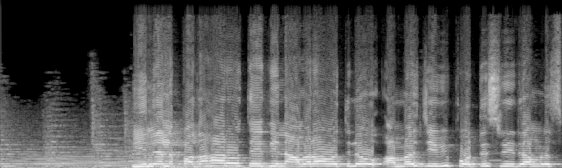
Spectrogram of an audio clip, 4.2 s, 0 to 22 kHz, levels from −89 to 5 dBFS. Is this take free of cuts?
yes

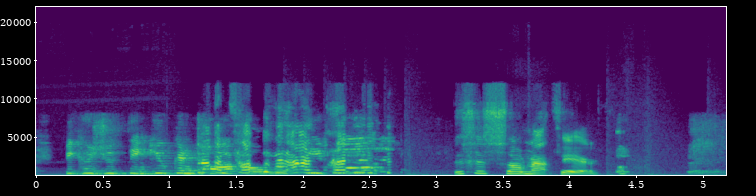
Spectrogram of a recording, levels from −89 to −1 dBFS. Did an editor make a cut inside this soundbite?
yes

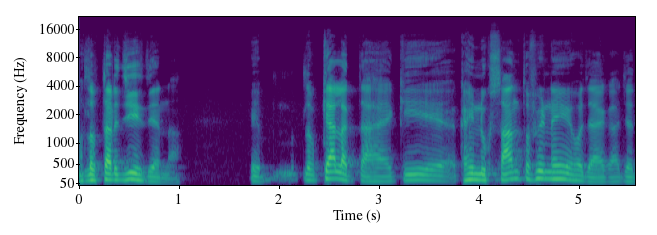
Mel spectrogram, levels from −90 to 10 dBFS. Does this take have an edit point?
no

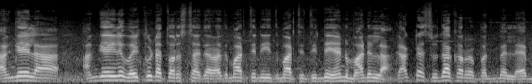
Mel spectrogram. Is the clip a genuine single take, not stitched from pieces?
no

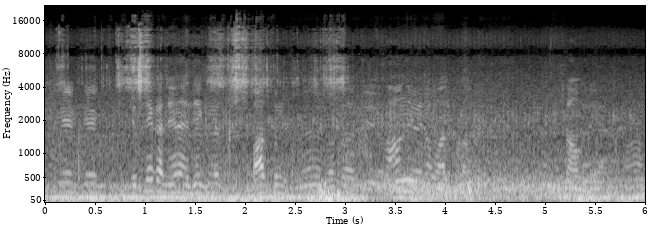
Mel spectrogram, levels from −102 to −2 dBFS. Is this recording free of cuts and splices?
yes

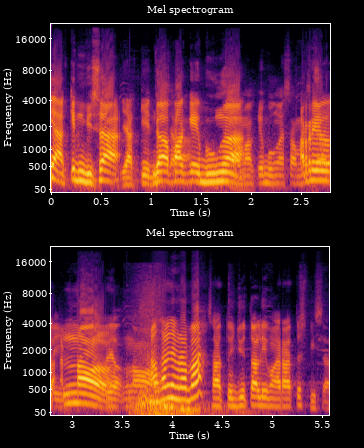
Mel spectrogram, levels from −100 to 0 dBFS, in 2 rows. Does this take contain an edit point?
yes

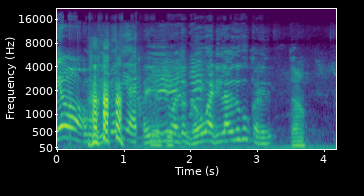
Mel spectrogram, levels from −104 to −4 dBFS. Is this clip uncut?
no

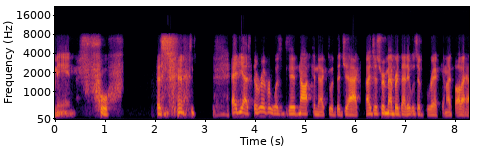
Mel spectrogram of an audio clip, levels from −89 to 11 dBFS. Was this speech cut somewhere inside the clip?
yes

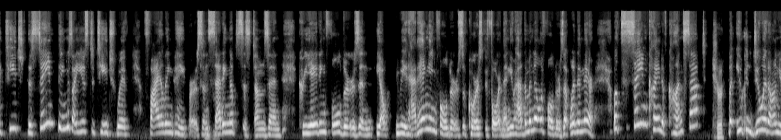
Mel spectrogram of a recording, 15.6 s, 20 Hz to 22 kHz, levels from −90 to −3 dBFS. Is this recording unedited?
yes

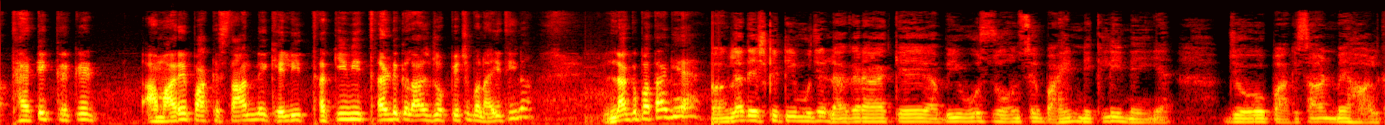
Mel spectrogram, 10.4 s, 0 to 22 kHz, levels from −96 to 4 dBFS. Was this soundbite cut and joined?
yes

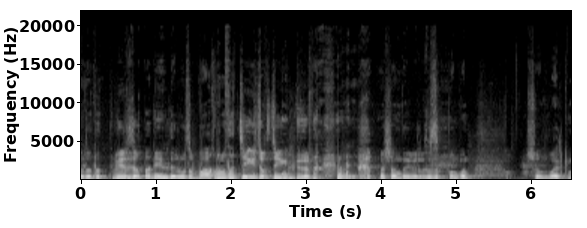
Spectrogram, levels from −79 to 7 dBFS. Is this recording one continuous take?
yes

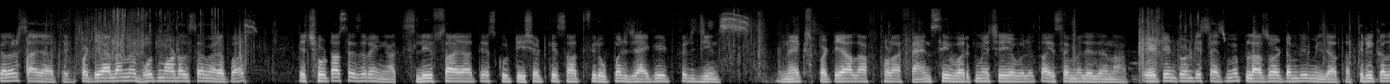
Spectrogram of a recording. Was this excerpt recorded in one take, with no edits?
no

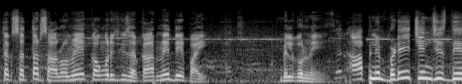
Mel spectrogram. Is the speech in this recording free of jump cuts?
yes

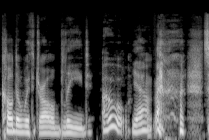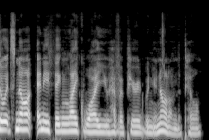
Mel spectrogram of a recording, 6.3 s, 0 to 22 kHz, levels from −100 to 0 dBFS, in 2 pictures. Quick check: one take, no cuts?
yes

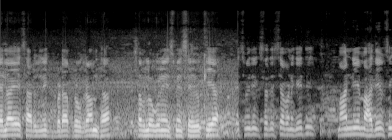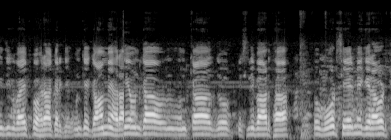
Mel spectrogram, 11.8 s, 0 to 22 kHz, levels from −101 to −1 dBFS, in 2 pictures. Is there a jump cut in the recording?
yes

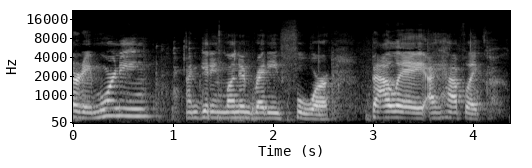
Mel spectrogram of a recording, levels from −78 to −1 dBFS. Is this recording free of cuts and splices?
yes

